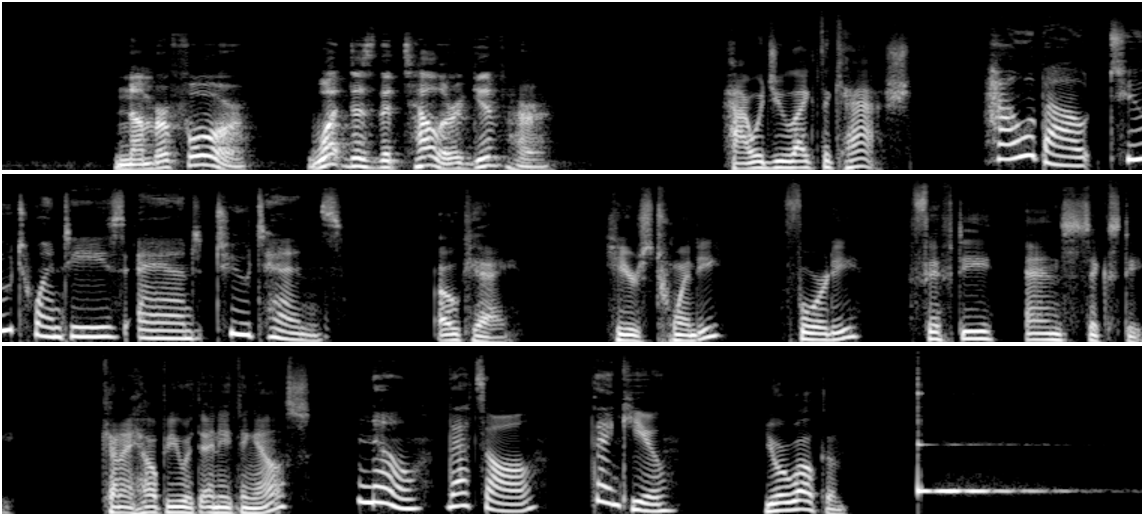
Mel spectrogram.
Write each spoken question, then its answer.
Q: What does the teller give her?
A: The answer is 2 $20 bills and 2 $10 bills.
